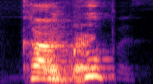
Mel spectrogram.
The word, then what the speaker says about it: concupiscence: David just broke it down phonetically. He said concupiscence. Concupiscence. Okay. That sounds so easy once it's pronounced correctly.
